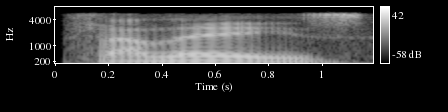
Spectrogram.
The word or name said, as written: Falaise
